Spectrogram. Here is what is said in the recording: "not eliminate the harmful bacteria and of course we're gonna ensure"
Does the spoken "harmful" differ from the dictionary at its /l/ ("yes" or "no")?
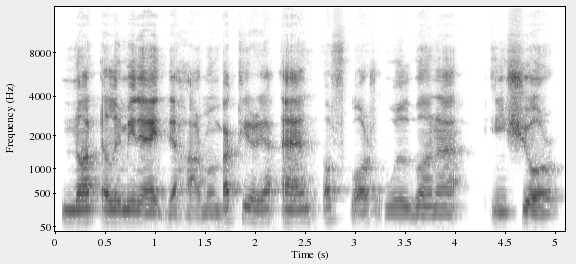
yes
